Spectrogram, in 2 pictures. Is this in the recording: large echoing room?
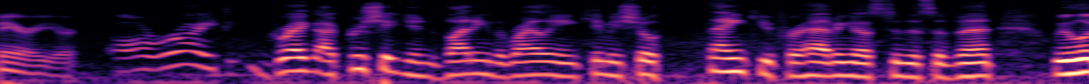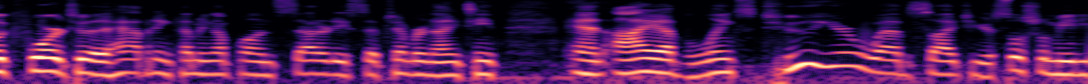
no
